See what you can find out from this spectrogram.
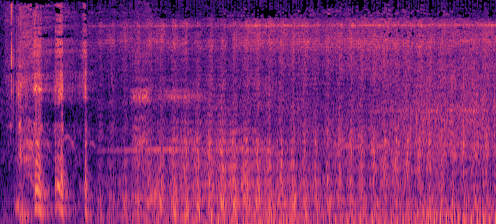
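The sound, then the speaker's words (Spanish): Helicopter noise chops on in a fast, even beating rhythm, loud and continuous after a brief burst of other noise at the start. “Hasta con ruido de helicópteros, ¿eh? Incluido. Lo oímos.”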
